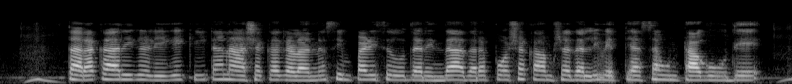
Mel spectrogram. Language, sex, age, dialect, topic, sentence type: Kannada, female, 25-30, Mysore Kannada, agriculture, question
